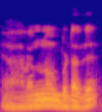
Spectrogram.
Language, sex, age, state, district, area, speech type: Kannada, male, 45-60, Karnataka, Davanagere, urban, spontaneous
